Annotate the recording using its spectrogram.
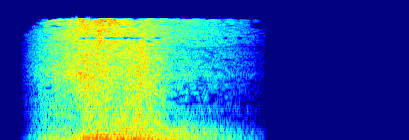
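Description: A single whoosh sound effect for an animated logo transition: one swell with a deep low end that builds for about half a second and fades away just after a second in.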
